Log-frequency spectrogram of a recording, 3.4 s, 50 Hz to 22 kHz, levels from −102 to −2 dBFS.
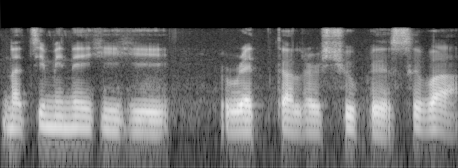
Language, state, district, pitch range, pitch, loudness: Chakhesang, Nagaland, Dimapur, 95-110 Hz, 100 Hz, -19 LUFS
